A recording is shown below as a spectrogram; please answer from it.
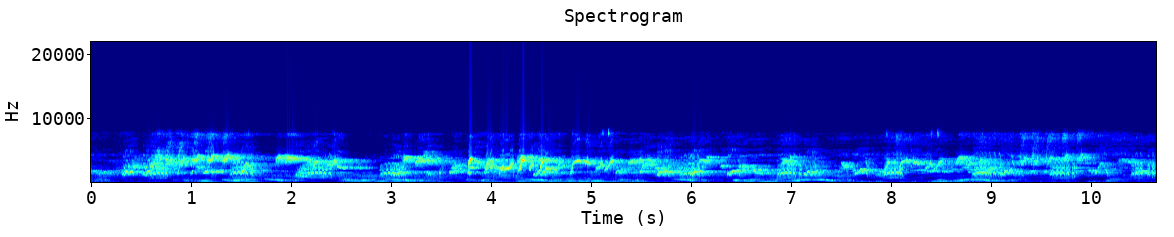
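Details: Red-whiskered bulbul, three seasons old, from Trà My, in sustained bright chattering song with quick rising and falling chirps. A softer low arched call repeats about every one and a half seconds in the background.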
